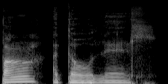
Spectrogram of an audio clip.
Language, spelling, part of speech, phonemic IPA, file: Navajo, bą́ą́h adooleeł, verb, /pɑ̃́ːh ʔàtòːlèːɬ/, Nv-bą́ą́h adooleeł.ogg
- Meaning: third-person singular future of bą́ą́h ílį́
